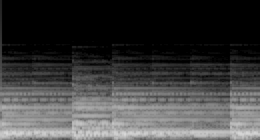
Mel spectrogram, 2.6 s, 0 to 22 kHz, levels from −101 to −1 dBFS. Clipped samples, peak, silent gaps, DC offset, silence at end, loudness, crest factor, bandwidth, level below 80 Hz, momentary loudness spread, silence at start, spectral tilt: under 0.1%; -10 dBFS; none; under 0.1%; 0 s; -24 LUFS; 14 dB; 2.7 kHz; -46 dBFS; 4 LU; 0 s; -12 dB/octave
